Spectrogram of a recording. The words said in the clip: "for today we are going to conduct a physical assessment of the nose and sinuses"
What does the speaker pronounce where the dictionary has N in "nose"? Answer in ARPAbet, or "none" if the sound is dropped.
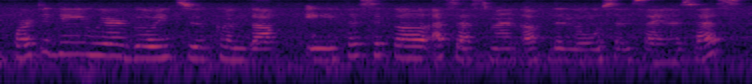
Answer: L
